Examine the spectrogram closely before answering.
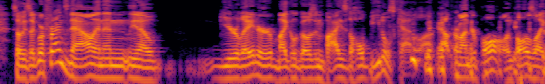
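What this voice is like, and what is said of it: Usual voice. Nothing is said of it.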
